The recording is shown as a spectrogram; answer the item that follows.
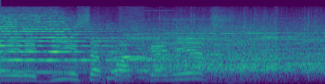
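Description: Arena horn sounding for about a second, marking the end of the final round of the fight.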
